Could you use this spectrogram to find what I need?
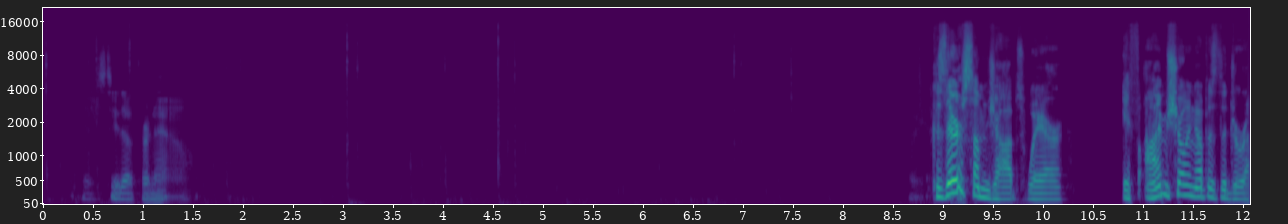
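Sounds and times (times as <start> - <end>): faint keyboard clicks: 3.0 - 5.0.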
